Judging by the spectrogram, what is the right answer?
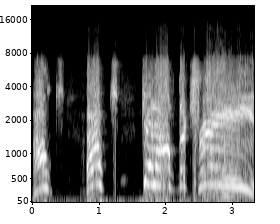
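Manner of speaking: mock yell, very high and very slow. Retelling a video where someone shouts at a cat in the tree: imitating someone yelling at a cat. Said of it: "Like that".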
